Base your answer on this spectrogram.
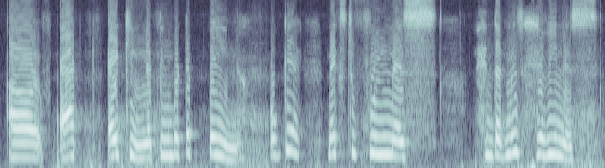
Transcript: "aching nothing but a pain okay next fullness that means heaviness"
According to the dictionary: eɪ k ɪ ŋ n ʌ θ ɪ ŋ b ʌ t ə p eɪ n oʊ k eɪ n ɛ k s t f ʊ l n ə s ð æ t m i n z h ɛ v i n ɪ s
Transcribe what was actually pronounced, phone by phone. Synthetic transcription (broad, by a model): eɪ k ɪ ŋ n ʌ t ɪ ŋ b ʌ t ə p eɪ n oʊ k eɪ n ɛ k s t f ʊ l n ə s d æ t m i n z h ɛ v i n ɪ s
